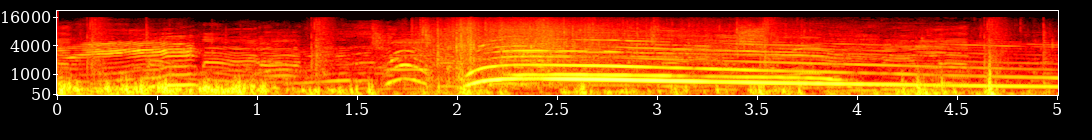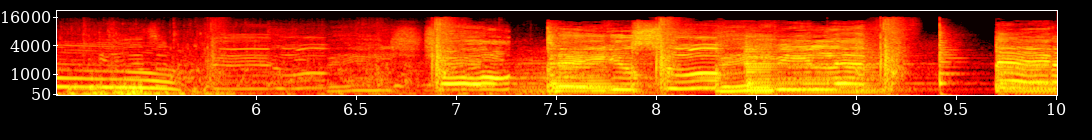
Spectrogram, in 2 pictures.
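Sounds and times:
splash into water: 0:01.7 - 0:03.9
girl screaming: 0:02.0 - 0:05.4.

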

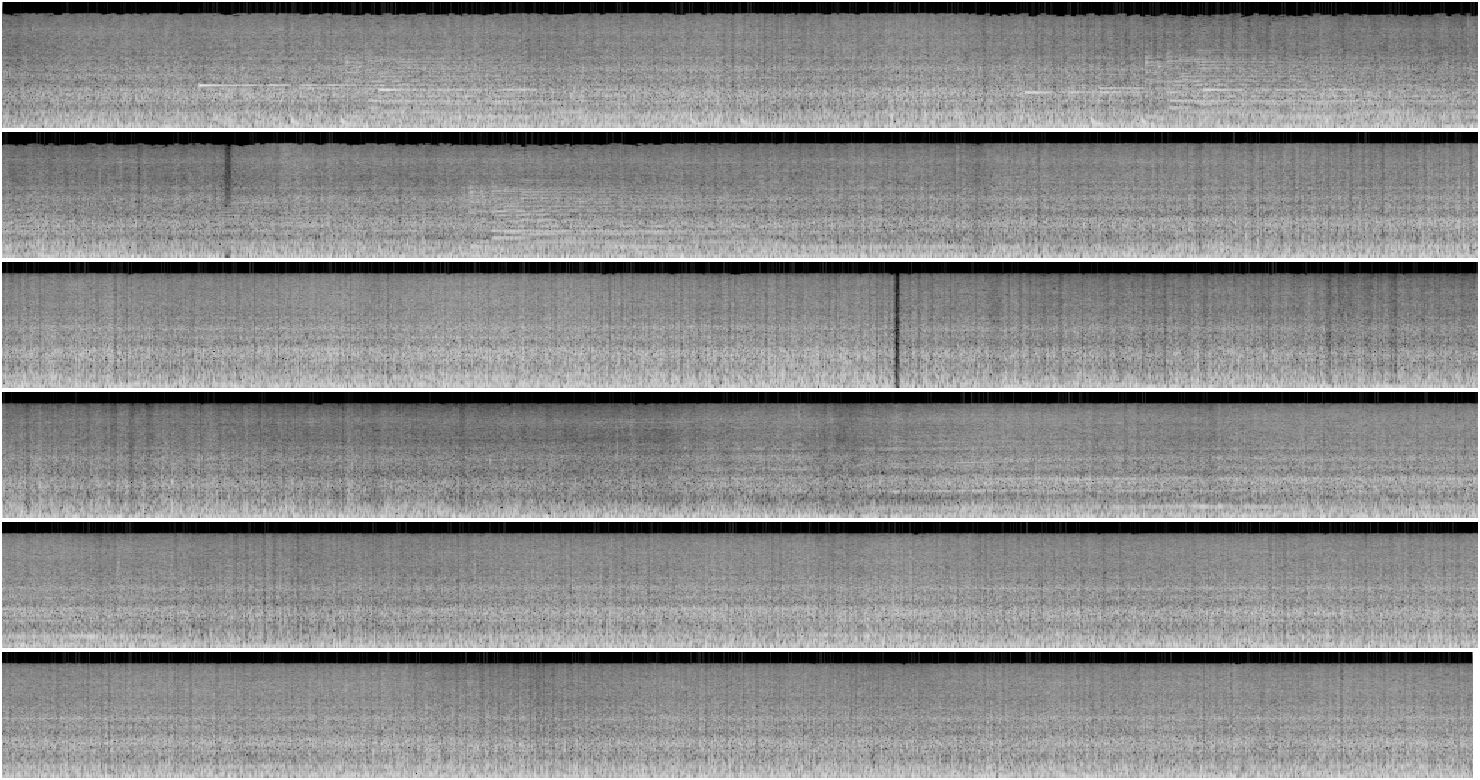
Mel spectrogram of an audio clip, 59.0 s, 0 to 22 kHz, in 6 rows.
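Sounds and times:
music playing: 0:00.0 - 0:25.0, 0:33.8 - 0:45.4
motorcycle engine running: 0:00.0 - 0:59.0
wind rush on microphone: 0:00.0 - 0:59.0.

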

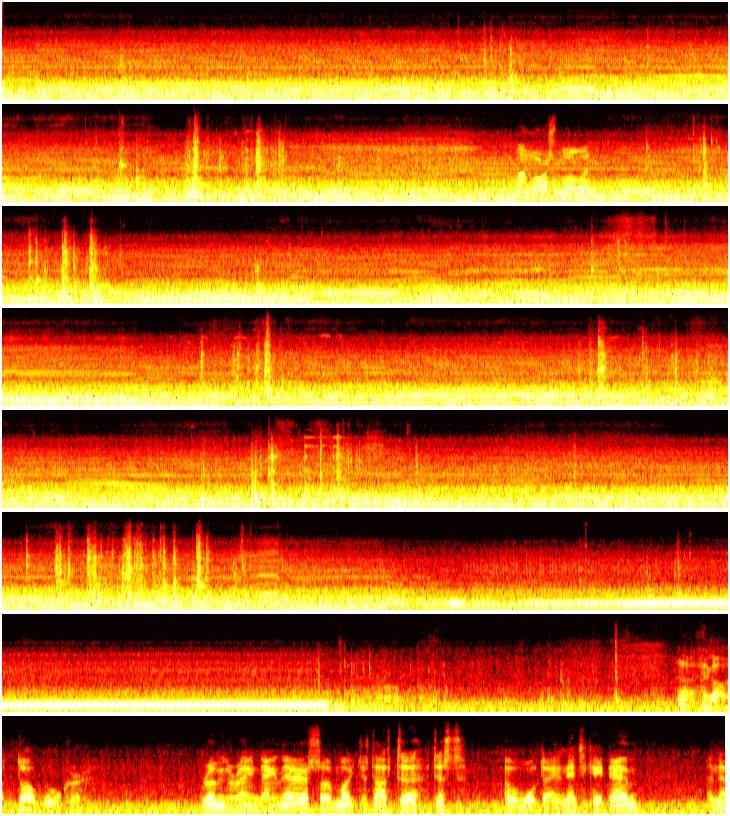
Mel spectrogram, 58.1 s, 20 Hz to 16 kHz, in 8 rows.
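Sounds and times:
excavator engine and hydraulics: 0:00.0 - 0:58.0
excavator clanks and knocks: 0:08.1 - 0:10.8, 0:13.6 - 0:15.8, 0:23.6 - 0:25.2, 0:27.4 - 0:29.3, 0:30.7 - 0:33.4, 0:36.5 - 0:39.2.

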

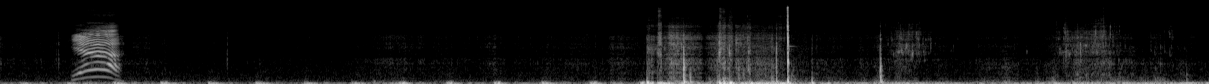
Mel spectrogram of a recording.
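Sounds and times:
steady low rumble: 0:00.0 - 0:12.0
water splashing and sloshing: 0:08.7 - 0:09.6, 0:10.2 - 0:12.0.

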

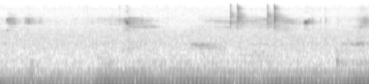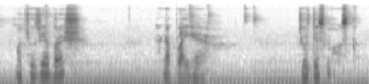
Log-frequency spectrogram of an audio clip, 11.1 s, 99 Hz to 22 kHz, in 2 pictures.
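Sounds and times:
low electrical hum: 0:00.0 - 0:11.0
computer mouse clicks: 0:03.4 - 0:04.7, 0:08.4 - 0:09.4.

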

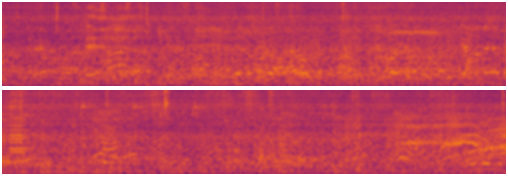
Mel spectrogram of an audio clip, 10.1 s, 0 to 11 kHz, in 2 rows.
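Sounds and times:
crowd talking and calling out: 0:00.0 - 0:10.0
car horn toot: 0:03.8 - 0:05.4.

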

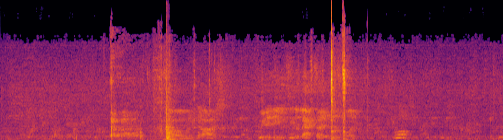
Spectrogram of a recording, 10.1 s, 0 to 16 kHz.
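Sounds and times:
indistinct voices: 0:02.1 - 0:05.1
sharp knock: 0:06.6 - 0:07.2.

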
